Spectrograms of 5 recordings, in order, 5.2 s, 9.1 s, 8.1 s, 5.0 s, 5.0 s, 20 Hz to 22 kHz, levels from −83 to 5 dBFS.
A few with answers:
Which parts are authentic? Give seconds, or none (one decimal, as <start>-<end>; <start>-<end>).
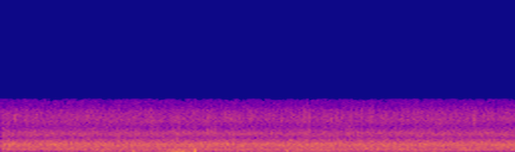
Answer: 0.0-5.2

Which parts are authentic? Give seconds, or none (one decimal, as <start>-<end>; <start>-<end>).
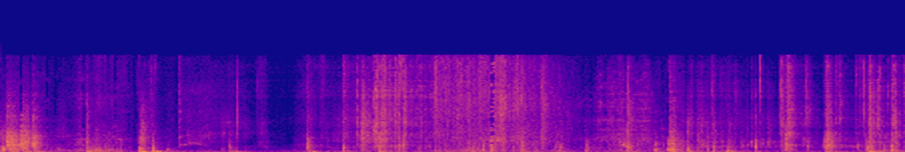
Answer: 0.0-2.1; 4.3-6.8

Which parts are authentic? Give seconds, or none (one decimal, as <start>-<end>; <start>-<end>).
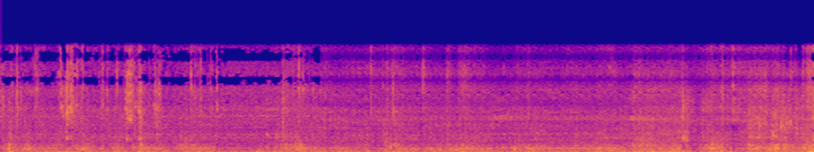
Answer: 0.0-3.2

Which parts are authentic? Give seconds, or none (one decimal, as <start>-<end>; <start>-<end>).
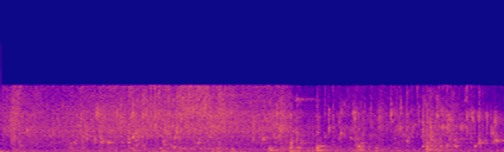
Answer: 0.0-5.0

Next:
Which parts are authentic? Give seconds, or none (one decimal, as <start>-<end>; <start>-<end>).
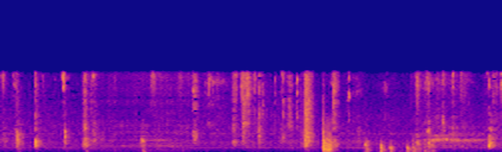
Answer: 0.0-1.0; 1.9-5.0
